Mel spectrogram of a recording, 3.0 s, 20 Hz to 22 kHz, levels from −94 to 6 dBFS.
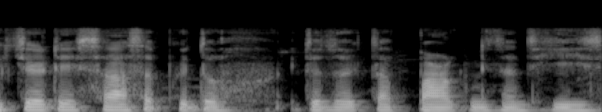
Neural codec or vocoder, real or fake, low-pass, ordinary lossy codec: none; real; none; none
